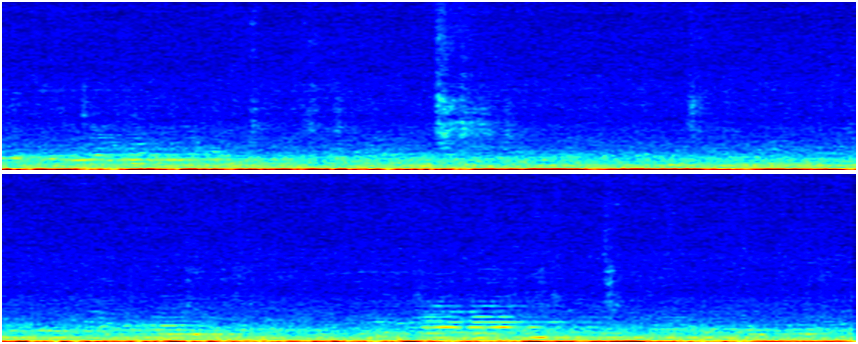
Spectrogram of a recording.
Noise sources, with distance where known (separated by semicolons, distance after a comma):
car horn, far; person or small group shouting, far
